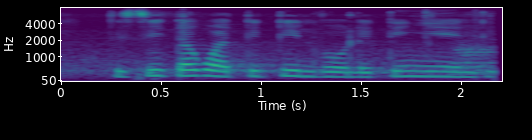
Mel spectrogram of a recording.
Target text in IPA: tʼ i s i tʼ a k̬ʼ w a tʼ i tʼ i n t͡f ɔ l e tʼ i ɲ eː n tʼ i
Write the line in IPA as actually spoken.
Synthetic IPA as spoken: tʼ i s i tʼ a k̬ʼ w a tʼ i tʼ i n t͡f ɔ l e tʼ i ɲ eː n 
